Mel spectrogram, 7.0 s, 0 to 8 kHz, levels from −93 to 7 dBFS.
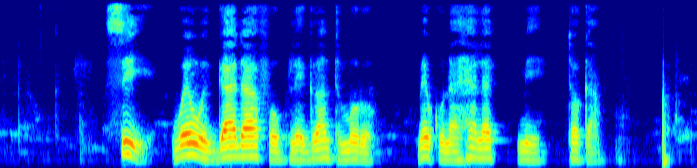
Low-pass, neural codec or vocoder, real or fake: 7.2 kHz; codec, 16 kHz in and 24 kHz out, 1 kbps, XY-Tokenizer; fake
